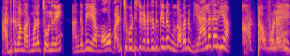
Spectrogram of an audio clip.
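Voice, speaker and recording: A woman's voice: very high-pitched, lively intonation, rapid-fire, no room sound, studio quality, heavily acted. A young woman acting a nosy, scolding old village mother-in-law in a comedy sketch, speaking with a Kanyakumari Tamil accent. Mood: boastful. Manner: nosy, loud, complaining.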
